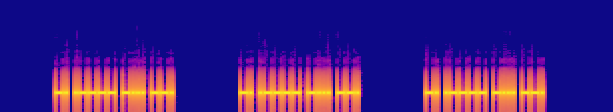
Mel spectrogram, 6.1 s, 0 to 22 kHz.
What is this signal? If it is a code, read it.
Morse code, heard as a keyed tone, about 50 wpm, 700 Hz. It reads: N1BG N1BG N1BG
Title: Call Signs Repeated 2x - 50wpm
